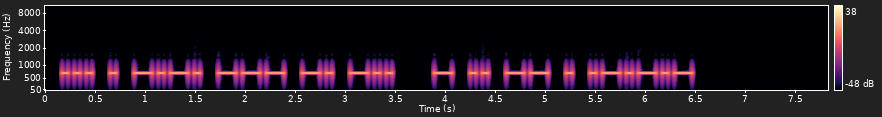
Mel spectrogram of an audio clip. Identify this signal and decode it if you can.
Morse code, heard as a keyed tone, about 20 wpm, 700 Hz. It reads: SECOND TIME.
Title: Sentences from Top 1000 Words - Review Part 5 - 20wpm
